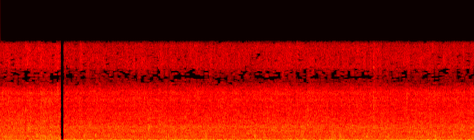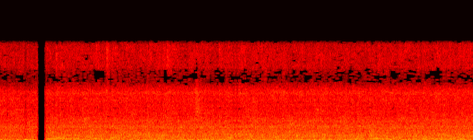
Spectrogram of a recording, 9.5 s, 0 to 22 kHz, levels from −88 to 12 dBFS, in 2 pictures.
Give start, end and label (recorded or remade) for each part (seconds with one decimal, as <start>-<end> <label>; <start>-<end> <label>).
0.0-9.5 recorded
